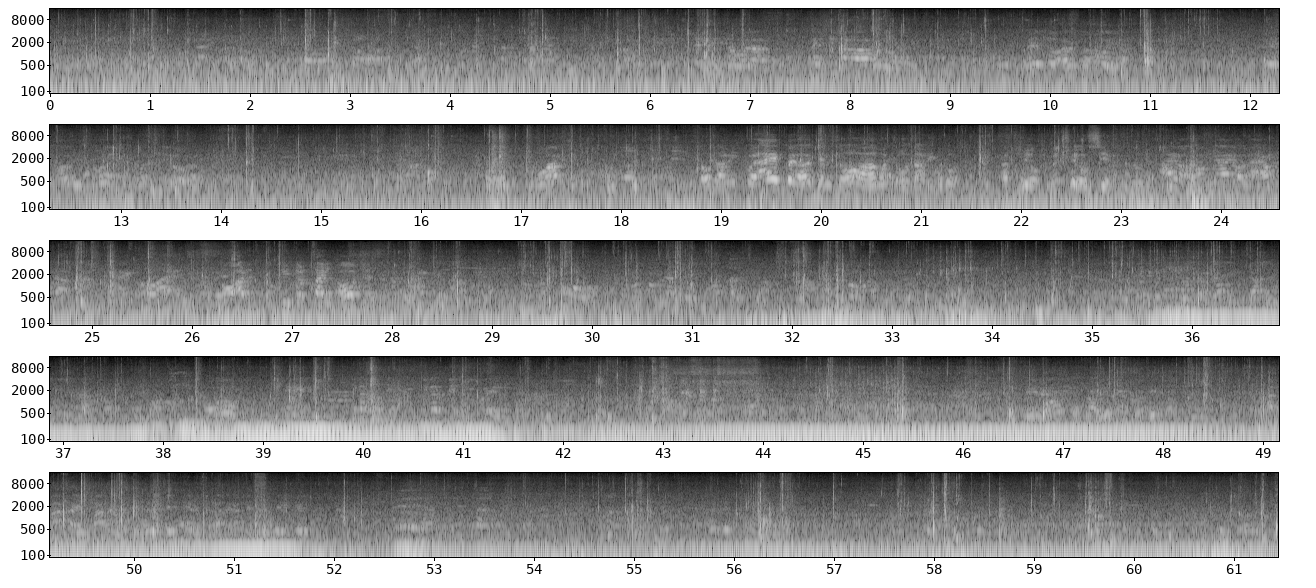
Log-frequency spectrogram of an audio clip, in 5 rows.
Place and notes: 北寮村, Huxi Township - Waves and Tide
At the beach, sound of the Waves
Zoom H2n MS+XY
Penghu County, Huxi Township, 21 October 2014, ~15:00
